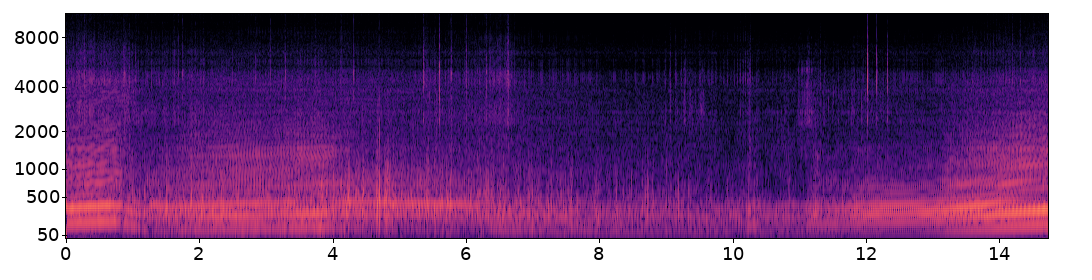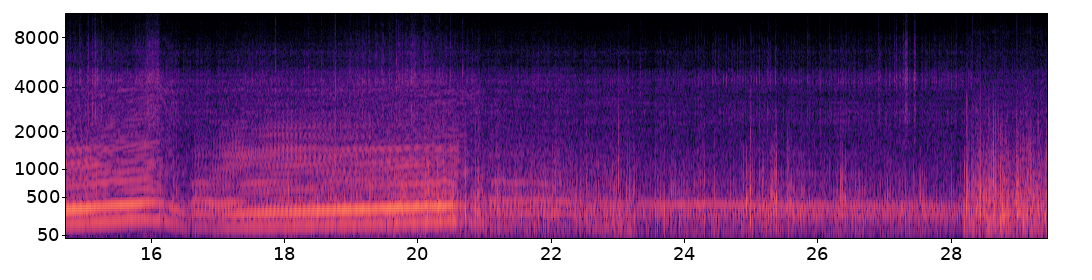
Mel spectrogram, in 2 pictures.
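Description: Yamaha XS750 motorcycle's three-cylinder engine heard from the rider's seat while riding. Its pitch climbs under throttle and drops sharply at upshifts, sags as the bike eases off, then pulls hard again through two gears about halfway through before settling to a steady cruise. Wind rushing over the microphone grows louder near the end.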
